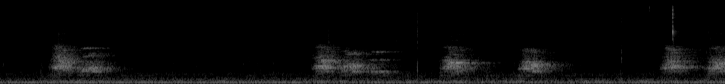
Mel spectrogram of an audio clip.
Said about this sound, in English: Hopefully he stops barking.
